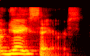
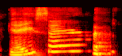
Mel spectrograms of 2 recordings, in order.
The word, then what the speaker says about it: Yaysayers: so all right so yay Sayers and we gotta it's pronounced yay y a y Sayers so many people about this and they're like gayers way Sayers like what are you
